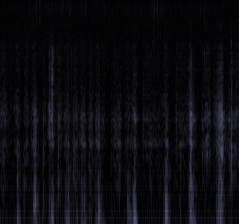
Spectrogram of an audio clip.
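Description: Fingertips tap and brush the white plastic head of a hollow goblet darbuka drum near its logo. The taps come as soft, irregular low thumps with very short decay, separated by light brushing sounds across the membrane.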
